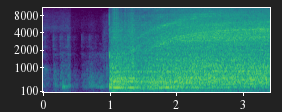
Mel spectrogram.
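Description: A table saw motor starts up and whirs loudly and steadily.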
